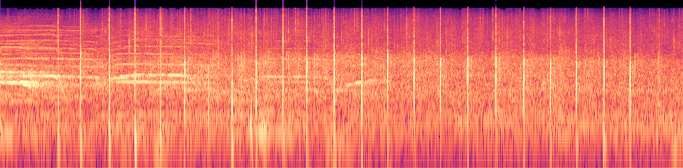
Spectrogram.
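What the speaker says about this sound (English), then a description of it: "give a heartfelt applause to honor your parents, families, and loved ones" At a Latina/o graduation celebration, graduates give their parents and families a hearty round of applause and cheering in a large hall, with sharp, regular claps standing out near the front as the crowd noise thins.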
